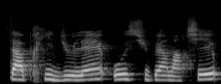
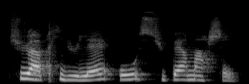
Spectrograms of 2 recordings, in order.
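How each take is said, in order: First: The vowel of tu is dropped: t'as. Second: Tu and as are both said fully.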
